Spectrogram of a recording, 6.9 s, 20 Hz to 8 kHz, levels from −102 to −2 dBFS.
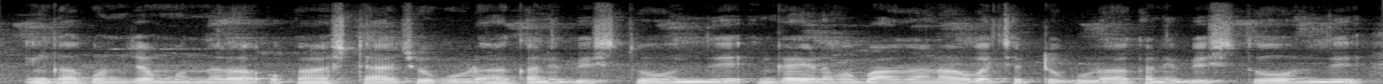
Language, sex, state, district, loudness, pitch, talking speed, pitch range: Telugu, female, Telangana, Hyderabad, -18 LUFS, 125 Hz, 140 wpm, 120-135 Hz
